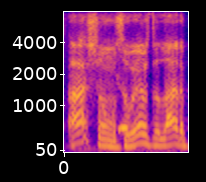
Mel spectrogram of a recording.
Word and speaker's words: Oshun: They even disrespecting mother Ashun because her name is pronounced Ashun. So there's a lot of people running around saying Oshun, and Oshuns mean dirty.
